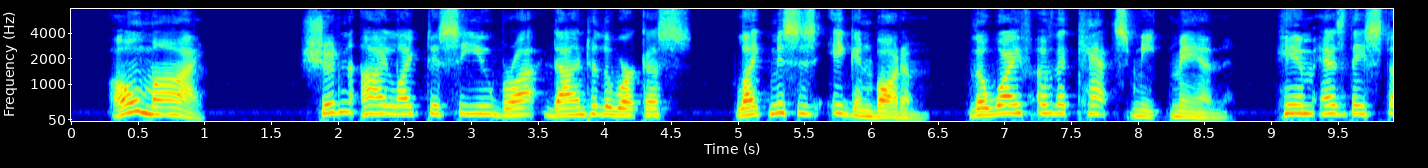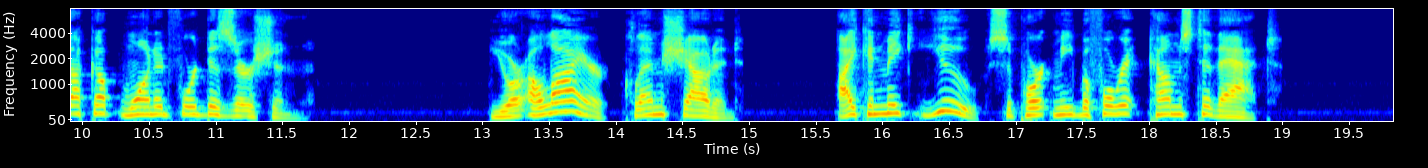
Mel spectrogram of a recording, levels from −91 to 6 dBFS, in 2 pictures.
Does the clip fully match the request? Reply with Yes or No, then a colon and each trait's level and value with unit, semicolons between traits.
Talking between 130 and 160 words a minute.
Yes: average, 140 wpm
